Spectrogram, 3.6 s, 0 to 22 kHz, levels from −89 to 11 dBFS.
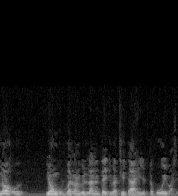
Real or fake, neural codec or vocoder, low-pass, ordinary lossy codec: real; none; 19.8 kHz; AAC, 32 kbps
